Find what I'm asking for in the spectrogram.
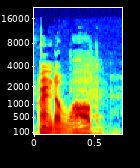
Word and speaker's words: Grindelwald: Grindelwald. Is that how you say it? Yeah, Grindelwald.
